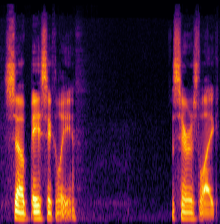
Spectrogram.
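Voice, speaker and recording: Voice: medium pitch, expressive, takes it slowly, vocal fry, fairly bright tone. A podcast co-host casually discussing a book, retelling it in an informal, wry way.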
